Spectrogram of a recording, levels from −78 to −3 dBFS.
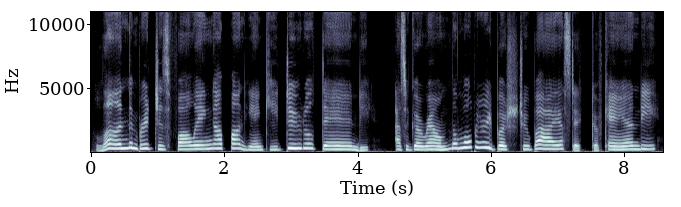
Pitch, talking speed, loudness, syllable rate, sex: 285 Hz, 155 wpm, -15 LUFS, 3.9 syllables/s, female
